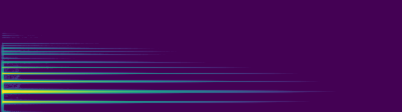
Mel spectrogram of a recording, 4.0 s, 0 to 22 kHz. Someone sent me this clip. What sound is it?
009-JEN Pianotone -F#4
Jen Pianotone 600 was an Electronic Piano from the late 70s . VOX built a same-sounding instrument. Presets: Bass,Piano and Harpsichord. It had five octaves and no touch sensivity. I sampled the pianovoice.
